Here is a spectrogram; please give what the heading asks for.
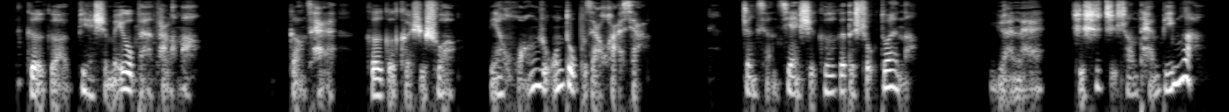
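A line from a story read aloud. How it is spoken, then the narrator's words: Laughing. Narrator (Chinese): 黄蓉笑道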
